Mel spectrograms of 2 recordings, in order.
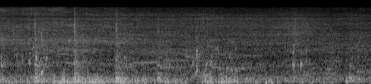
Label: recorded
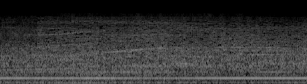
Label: recorded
